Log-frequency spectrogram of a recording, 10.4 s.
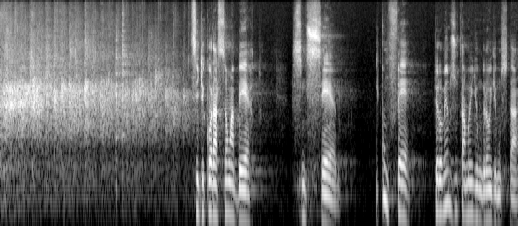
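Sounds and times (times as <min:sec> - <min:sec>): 
audience applauding: 0:00.0 - 0:04.0
speech: 0:03.9 - 0:05.2, 0:05.8 - 0:06.9, 0:07.6 - 0:10.3.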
